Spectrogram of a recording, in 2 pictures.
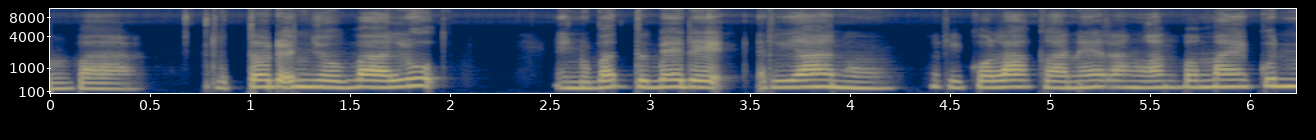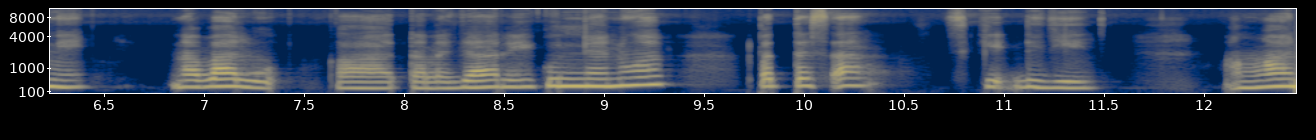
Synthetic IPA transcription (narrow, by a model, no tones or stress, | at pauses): ampa | rit̪ːodoiɲd͡ʒobaluʔ | indubat̪ːubedɛʔrianurikolakaneɾaŋlamp̬amaikunːi | nabalu | kat̪alad͡ʒaɾikunːianua | pət̪ːɛsa | si̥kiʔdid͡ʒi | aŋa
